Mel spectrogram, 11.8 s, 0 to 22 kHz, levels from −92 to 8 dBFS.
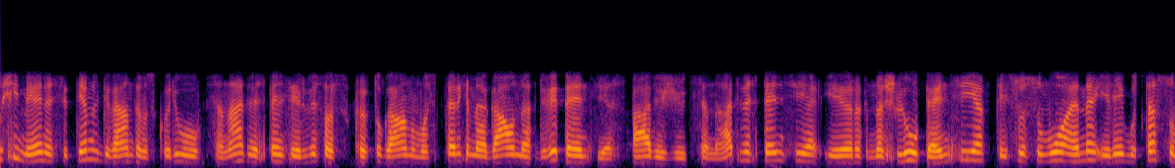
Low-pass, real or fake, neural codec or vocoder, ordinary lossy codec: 3.6 kHz; fake; codec, 44.1 kHz, 7.8 kbps, DAC; Opus, 24 kbps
